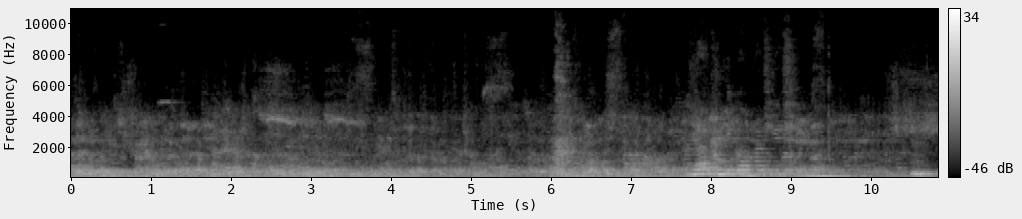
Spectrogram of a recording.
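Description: An audience murmurs and chatters quietly in an echoing hall.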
